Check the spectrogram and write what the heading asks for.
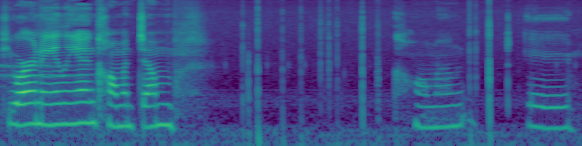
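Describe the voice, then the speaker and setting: A woman with a high, light voice talks her viewers through a game at an unhurried pace, breaking into giggles and laughing at her own slips. A faint hum of room noise sits under her. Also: little pitch movement, darkish tone. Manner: giggly, self-mocking, chatty to viewers. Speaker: gaming channel host. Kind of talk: casual gameplay commentary.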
